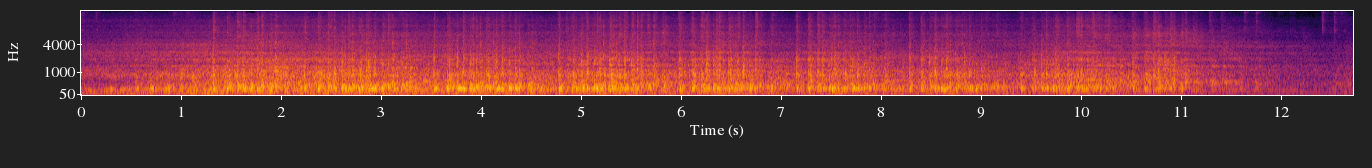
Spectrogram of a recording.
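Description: A train passing close by, its wheels running over the rails. It swells over the first second or two, holds for about nine seconds and then fades away.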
